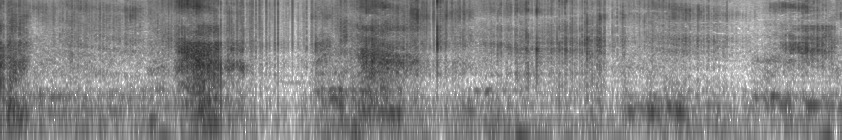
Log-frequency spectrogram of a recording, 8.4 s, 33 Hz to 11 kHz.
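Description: A fingernail scratches and rubs along the sides of a black foam windscreen on a microphone, sometimes fast and sometimes slow. It makes dense, muffled scraping and rustling with a heavy low rumble, rising into louder brushy swells around the 2- and 4-second marks.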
